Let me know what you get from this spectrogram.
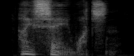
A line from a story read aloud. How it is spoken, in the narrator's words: whispered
